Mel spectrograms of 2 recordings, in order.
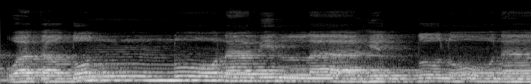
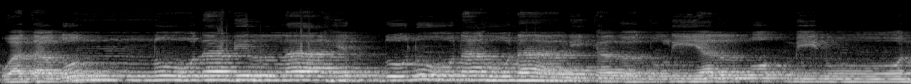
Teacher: Jika dibaca waqaf, nanya dibaca panjang. Jika dibaca wasal, nanya dibaca pendek.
